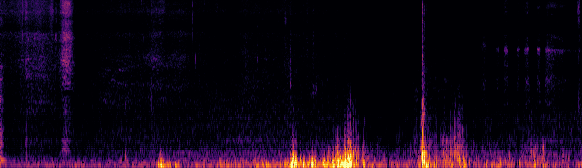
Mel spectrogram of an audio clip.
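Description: Rustling, handling noise and dull thumps as a person climbs out of an SUV's back seat and walks to the rear of the vehicle, with a single sharp knock a little past six seconds in.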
